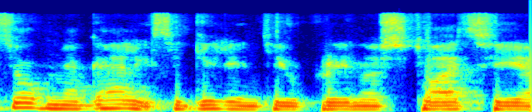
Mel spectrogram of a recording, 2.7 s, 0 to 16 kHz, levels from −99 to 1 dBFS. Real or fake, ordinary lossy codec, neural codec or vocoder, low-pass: fake; Opus, 64 kbps; vocoder, 22.05 kHz, 80 mel bands, WaveNeXt; 9.9 kHz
